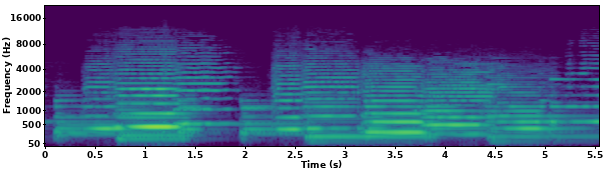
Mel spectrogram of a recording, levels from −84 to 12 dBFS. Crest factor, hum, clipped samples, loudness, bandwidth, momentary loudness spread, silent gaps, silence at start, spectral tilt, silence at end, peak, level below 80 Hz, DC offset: 16 dB; none; under 0.1%; -17 LUFS; 10 kHz; 18 LU; none; 0.1 s; -5 dB/octave; 0 s; 0 dBFS; -66 dBFS; under 0.1%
